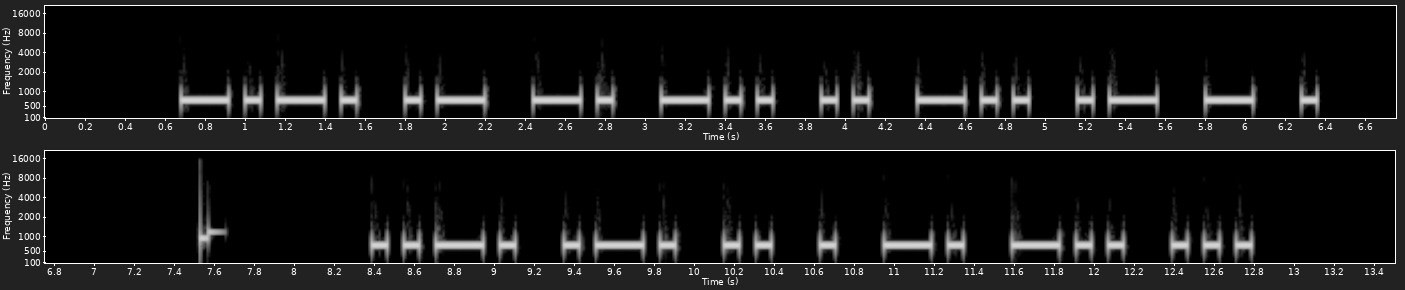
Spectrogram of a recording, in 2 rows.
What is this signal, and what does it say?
Morse code, heard as a keyed tone, about 15 wpm, 700 Hz. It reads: CANDIDATE FRIENDS
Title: Sentences from Top 1600 Words - New Word Drill Alt - 15wpm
